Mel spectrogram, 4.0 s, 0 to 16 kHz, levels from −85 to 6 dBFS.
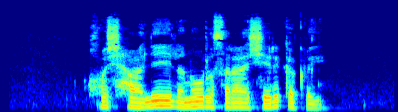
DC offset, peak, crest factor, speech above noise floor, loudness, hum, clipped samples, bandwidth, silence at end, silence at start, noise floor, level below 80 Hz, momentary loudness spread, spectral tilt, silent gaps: under 0.1%; -10 dBFS; 16 dB; 44 dB; -25 LUFS; none; under 0.1%; 10.5 kHz; 0.75 s; 0.9 s; -68 dBFS; -60 dBFS; 11 LU; -5 dB/octave; none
